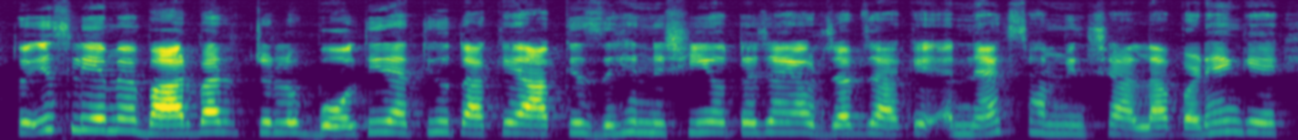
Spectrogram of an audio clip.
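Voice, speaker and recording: A woman teaching Quran pronunciation, who says each syllable slowly and repeats it several times while she patiently explains the rules. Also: a little high, fairly bright tone, a little hiss or hum. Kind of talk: slow tajweed lesson with drilled syllables.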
